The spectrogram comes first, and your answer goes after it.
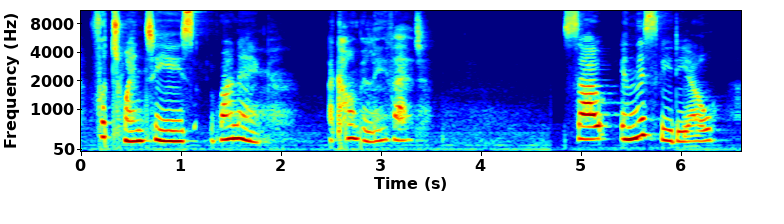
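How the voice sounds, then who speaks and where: Speaking very slowly with long, frequent pauses, a woman with a British accent uses a high pitch and fairly even intonation. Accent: British English accent, learned. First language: not English. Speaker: English teacher. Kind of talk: video tutorial.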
